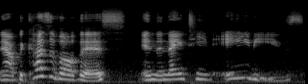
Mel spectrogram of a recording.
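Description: A woman has an unremarkable speaking voice with a fairly high pitch. Her intonation is lively. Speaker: true crime podcast host. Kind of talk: casual chat, storytelling of a true crime case.

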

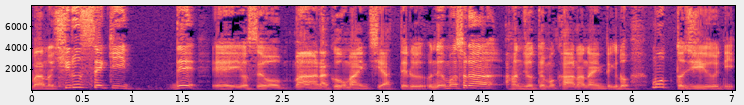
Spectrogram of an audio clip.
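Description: Moderate pace from a man, background music playing. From Nagoya, Japan. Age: 60s. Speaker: radio announcer and comedy theatre manager. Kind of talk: radio interview. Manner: polite, fluent.

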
